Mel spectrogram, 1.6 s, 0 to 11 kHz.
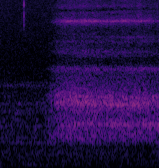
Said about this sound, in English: And as you continue to do your 5 and 9 breathing, and you blow that situation away, just notice how your view of everything gets wider, gets bigger.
